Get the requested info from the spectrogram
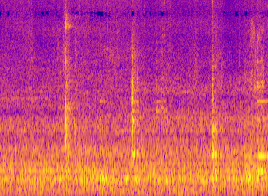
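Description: Thinly sliced beef frying and sizzling in a cast-iron pan with a little stock, stirred with a slotted spatula that knocks against the pan four times.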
